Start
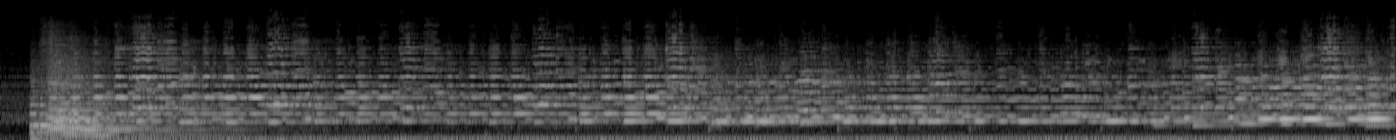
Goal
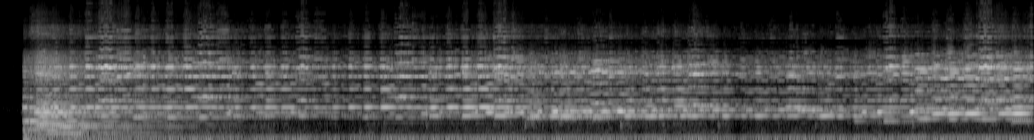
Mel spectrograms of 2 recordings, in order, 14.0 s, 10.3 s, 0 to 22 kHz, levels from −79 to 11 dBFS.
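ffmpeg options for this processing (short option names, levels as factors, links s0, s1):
-filter_complex "[0:a]agate=range=0.0224:threshold=0.0282:ratio=3:detection=peak,superequalizer=8b=2.82:14b=0.447:15b=2.24,acrossover=split=110|2800[s0][s1][s2];[s1]aexciter=amount=14.3:drive=2.1:freq=2200[s3];[s2]asoftclip=type=tanh:threshold=0.0133[s4];[s0][s3][s4]amix=inputs=3:normalize=0,aecho=1:1:572|1144|1716|2288:0.112|0.0606|0.0327|0.0177,asetrate=59535,aresample=44100,volume=1.5"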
